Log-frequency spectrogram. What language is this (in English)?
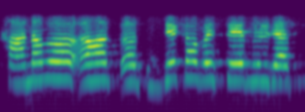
Maithili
